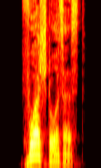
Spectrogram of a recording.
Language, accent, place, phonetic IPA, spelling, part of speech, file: German, Germany, Berlin, [ˈfoːɐ̯ˌʃtoːsəst], vorstoßest, verb, De-vorstoßest.ogg
- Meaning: second-person singular dependent subjunctive I of vorstoßen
